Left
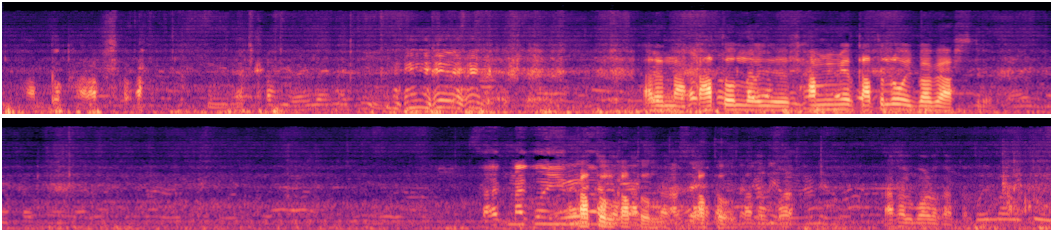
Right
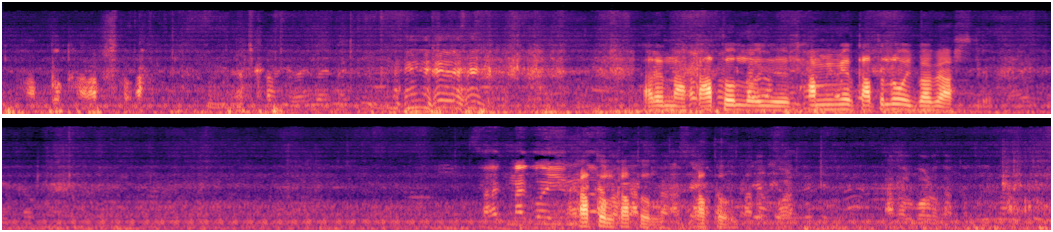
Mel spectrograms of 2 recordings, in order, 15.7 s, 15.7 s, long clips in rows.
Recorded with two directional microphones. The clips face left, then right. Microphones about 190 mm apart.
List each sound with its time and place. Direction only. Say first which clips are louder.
0.3 s speech: left 1 dB; 15° left (ahead or behind)
2.9 s speech: left 3 dB; 30° left (ahead or behind)
3.6 s speech: left 3 dB; 40° left (ahead or behind)
4.8 s speech: left 1 dB; centre (ahead or behind)
11.4 s vehicle: left 5 dB; 40° left (ahead or behind)
12.1 s speech: left 1 dB; 5° left (ahead or behind)
12.8 s a man's voice: left 3 dB; 60° left (ahead or behind)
